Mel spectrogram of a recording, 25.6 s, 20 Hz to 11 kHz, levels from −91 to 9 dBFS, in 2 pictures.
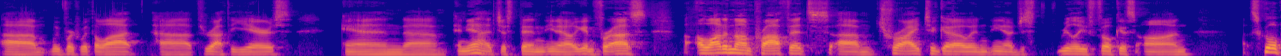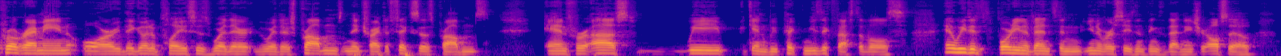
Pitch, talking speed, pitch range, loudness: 115 Hz, 185 wpm, 105-125 Hz, -23 LUFS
